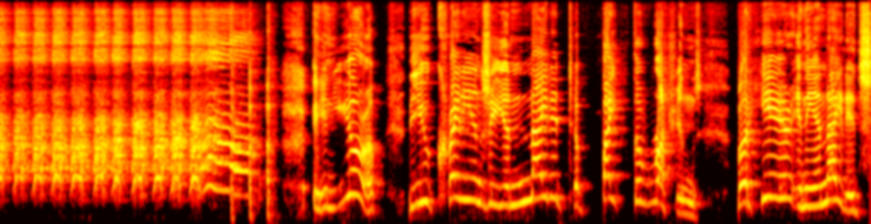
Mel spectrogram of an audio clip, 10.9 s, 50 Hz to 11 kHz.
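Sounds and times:
rubber chicken toy squawk: 0.0s - 3.2s
speech: 3.9s - 10.8s.

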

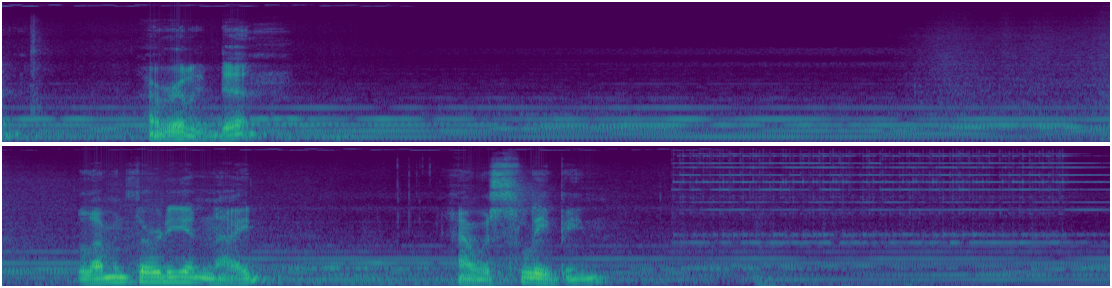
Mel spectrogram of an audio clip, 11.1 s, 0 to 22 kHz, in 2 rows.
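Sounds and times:
speech: 0.7s - 1.4s, 5.9s - 7.0s, 7.8s - 8.6s
telephone ringing with bright electronic tones: 8.0s - 11.0s.

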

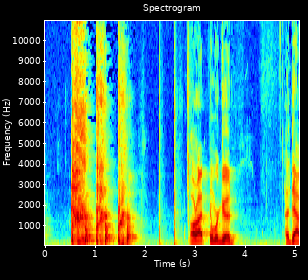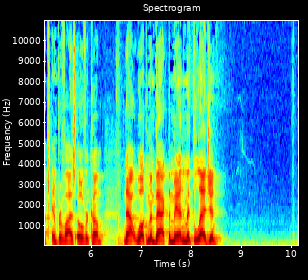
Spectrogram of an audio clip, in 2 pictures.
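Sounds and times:
harsh coughs: 0.5s - 2.0s
speech: 1.2s - 1.8s, 2.9s - 3.9s, 4.8s - 8.6s.

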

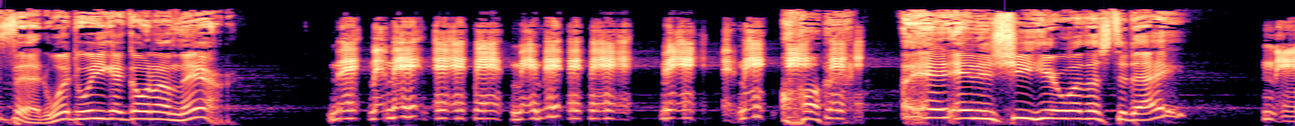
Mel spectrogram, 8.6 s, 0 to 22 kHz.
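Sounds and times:
speech: 0.0s - 1.6s, 2.2s - 8.6s
pygmy goat bleating: 2.2s - 5.9s.

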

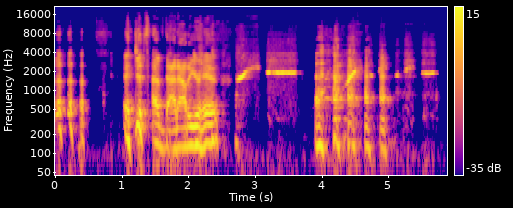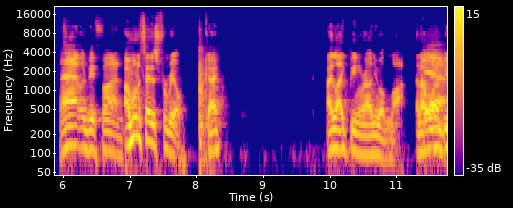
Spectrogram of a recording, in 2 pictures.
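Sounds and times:
speech: 0.0s - 0.4s, 1.1s - 2.6s, 3.9s - 4.8s, 6.0s - 8.5s, 10.0s - 11.7s
laughter: 0.0s - 2.5s, 3.9s - 5.3s
person whistling: 2.7s - 5.9s.

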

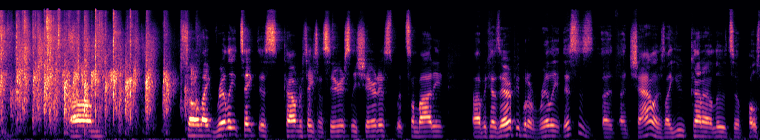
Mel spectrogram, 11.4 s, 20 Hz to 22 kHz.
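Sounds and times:
live audience applause: 0.0s - 3.0s
speech: 1.1s - 1.7s, 2.8s - 11.3s.

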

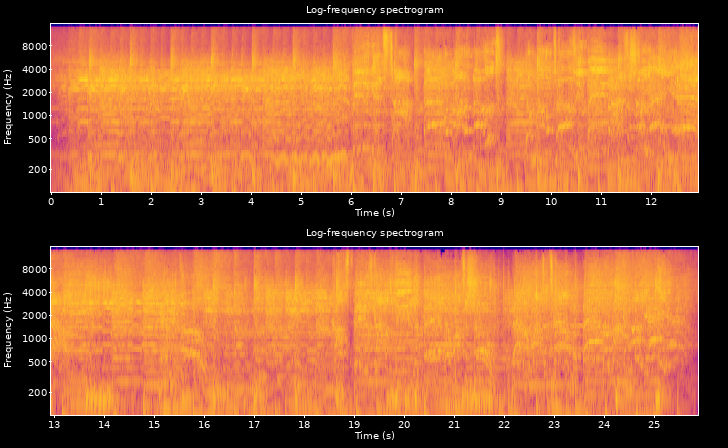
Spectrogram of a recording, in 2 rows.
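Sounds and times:
rock and roll song with distorted guitars and pounding drums: 0.0s - 25.8s
raw shouted vocals: 6.0s - 8.9s, 9.5s - 13.6s, 14.9s - 16.2s, 18.6s - 25.8s.

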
